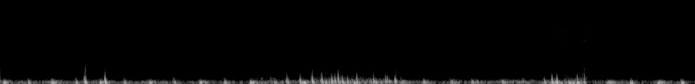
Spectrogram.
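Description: Low, regular paired thumps of a heartbeat, somewhat fast, with faint rubbing noise in between.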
